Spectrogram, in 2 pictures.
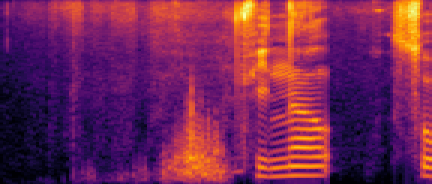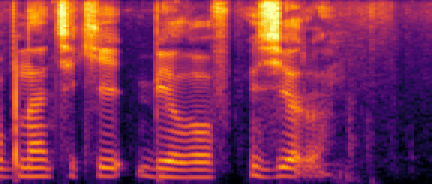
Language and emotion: Russian, neutral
